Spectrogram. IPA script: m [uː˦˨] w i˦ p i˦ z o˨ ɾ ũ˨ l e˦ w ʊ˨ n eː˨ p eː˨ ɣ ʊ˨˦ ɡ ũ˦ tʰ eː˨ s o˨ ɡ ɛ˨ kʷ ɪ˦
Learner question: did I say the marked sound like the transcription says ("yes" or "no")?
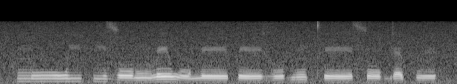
no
